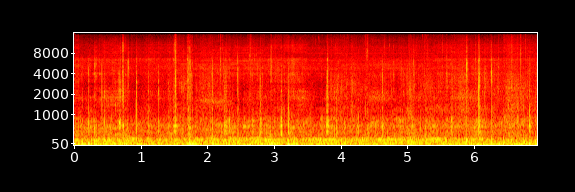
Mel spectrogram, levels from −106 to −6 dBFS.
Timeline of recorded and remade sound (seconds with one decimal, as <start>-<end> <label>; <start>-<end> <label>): 0.0-1.5 remade; 1.5-2.9 recorded; 2.9-3.5 remade; 3.5-5.4 recorded; 5.4-6.9 remade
